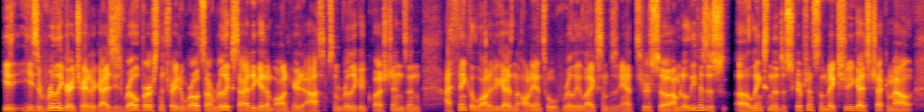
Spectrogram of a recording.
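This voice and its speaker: Upbeat male host, rapid delivery, dry mic, loose casual chat. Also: medium pitch, flat delivery, fairly bright tone, clear, resonant tone, no echo. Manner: enthusiastic, loose, uses filler words. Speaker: podcast host. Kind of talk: casual podcast interview.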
